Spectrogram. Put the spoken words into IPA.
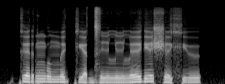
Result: k e˦ r ŋʷ i˧ m e˧ kʲ æ˨ d͡z i˨ l i˨ l e˦ ɾʲ e˦ ʃ e˨ xʲ ʉ˧

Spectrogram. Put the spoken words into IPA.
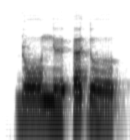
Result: ɖ oː n ʏ ʔ œ ɗ ʊ

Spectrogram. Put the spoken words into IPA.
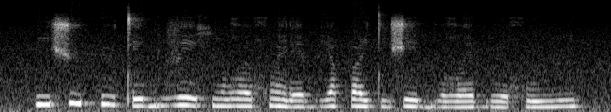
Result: ĩ ʃ y h ʉ tʼ e b i v e x ĩ ʁʷ œ χʷ ɛ̃ ɾ ɛ bʱ e qʷ i t i ʃ e b ʉ ʁʷ ɛ b ø χʷ ĩ

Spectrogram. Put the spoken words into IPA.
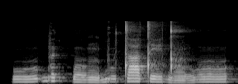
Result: w u˨˦ b ə˦ k͡p o˨ ŋ b u˧ t a˦ t e˧ d ɔ̃˨ l w o˦

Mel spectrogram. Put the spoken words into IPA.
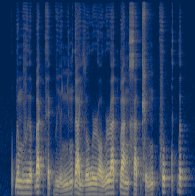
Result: ɓ ə˧ m v ɨ˧ ə̯ ɓ a˦˥ k̚ h ɛ˨˩ k̚ v i˨˩˨ ə̯ ɲ ə˧˥ ŋ ɗ a˨˩ j l o˧ w ɹ ɔ˨˩˦ w ɹ a˦˥ t̚ ɓ a˧ ŋ x a˨˩ t̚ ʂ i˨˩˨ ŋ ə˦˥ k̚ f o˦˥ p̚ ɗ ə˦˥ k̚ w ə˦˥ k̚

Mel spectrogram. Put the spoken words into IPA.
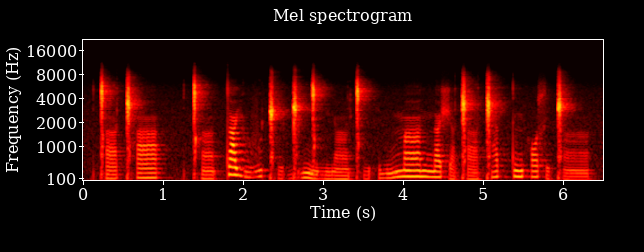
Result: ǀ a˩ ǁʰ a˧ | ǀʰ ã˩ tː a˥ j ɯː˧ v ɯ˥ ǁʰ ɯ˩ ɡ͡ǁ i˧ ŋ͡ǀ iː˩ j ãː˩ ǀʰ i˩ h iː˧ mː ãː˥ nː a˥ ʃ a˩ ǁ aː˩ ɡ͡ǁ a˥ tː ĩ˥ h ɔ˥ s i˩ ǁ ãː˩

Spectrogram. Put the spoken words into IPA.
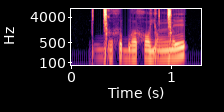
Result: ɡ͡ǀ ʌ x ə b ʌ x ɔ j ɔ ŋ͡ǀ e

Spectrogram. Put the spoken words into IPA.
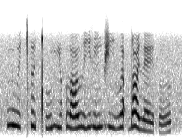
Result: ð u˥˧ ɪ̯ ǀʰ ə̃˥˧ ǃʰ u˧˥ mʲ ũ˧˥ ʔ ðˤ ə˧˥ ʊ̯ ð i˧˥ z ĩ˧˥ b ʒ i˥˧ v ə˥˧ ʔ dˤ i˥˧ ð ɛ˥˧ ɪ̯ θ ʊ˧˥

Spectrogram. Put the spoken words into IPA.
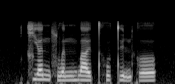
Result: t͡ɕ j ɛ˥˨ n s w ə˦ n m w a˦ ɪ̯ t̪ʰ u˦ t̪ y̰˨˩ n k ɤ˦

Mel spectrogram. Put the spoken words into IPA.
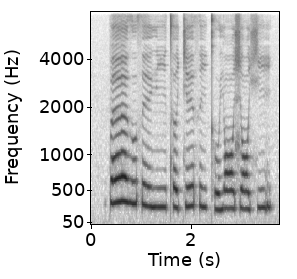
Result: p æː ð ʊ θ eː j iː tʰ ɜ c e θ iː kʰ ʊ j ɒː ɕ ɒː ç i

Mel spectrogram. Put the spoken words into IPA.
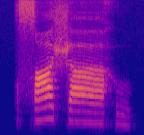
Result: sˤ a ʃ aː h u

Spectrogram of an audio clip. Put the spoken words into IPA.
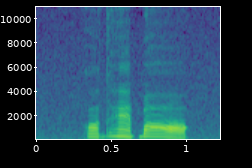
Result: k ɔ dʱ ɛ̃ ɓ ɑ

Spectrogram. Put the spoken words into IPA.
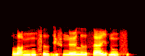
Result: l ɑ ŋ͡m ũ f ɾ ɯ ɡ y f ŋ ø l ɯ θ æ i̯ ɗ ũ f

